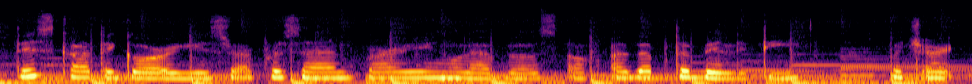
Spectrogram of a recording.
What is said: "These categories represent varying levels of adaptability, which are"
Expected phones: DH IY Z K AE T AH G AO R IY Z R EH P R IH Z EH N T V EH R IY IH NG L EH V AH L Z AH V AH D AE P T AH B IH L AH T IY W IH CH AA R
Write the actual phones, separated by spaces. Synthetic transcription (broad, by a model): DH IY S K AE T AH G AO R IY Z R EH P R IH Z EH N T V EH R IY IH NG L EH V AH L S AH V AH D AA P T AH B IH L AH T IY W IH CH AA R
